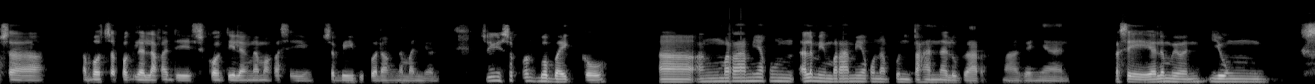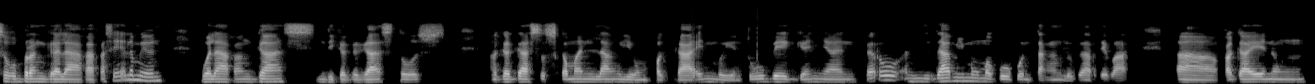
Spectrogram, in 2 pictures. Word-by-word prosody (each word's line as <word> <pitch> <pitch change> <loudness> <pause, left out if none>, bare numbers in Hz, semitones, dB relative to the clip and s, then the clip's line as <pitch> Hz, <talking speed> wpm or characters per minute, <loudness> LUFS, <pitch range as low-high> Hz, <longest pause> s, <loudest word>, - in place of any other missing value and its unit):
sa 100 -3 +2 0.4
about 115 -1 +1
sa 115 - 0
paglalakad 110 0 +2
is 100 -1 -1
konti 105 0 +1
lang 105 -1 +2
naman 100 0 -4
kasi 95 -2 -8
sa - - -4
baby 100 0 -2
ko - - 0
lang 95 0 -5
naman 95 0 -7
'yon 90 -1 -12 0.4
so - - -10
yung 180 0 -1
sa - - +1
pagba-bike 150 -6 +1
ko 105 0 +2 0.5
ah, 120 -1 +3
ang 140 +3 -5
marami 155 +2 +1
akong 155 -2 -6
alam 165 - +4
mo - - -2
yun 140 - -3
marami 135 +1 +1
akong 135 -1 -5
napuntahan 115 -2 -3
na 110 - +1
lugar 95 -2 -2 0.2
mga 90 +1 -7
ganyan, 90 -1 -7 0.5
kasi 120 -3 +3
alam 140 +4 +3
mo - - +2
yun 125 0 -3 0.2
yung 135 -1 +2 0.7
sobrang 130 -1 +4
gala 115 -2 +4
ka 110 +1 +1
kasi 155 +9 -2
alam 220 0 0
mo - - +1
'yon 175 +2 -3 0.4
wala 125 -1 +5
kang 125 0 -4
gas 130 -1 +3
hindi 120 -1 -5
ka 110 - 0
gagastos 115 +1 +1 0.5
maggagastos 125 +2 +4
ka - - -2
man 125 -1 -1
lang 120 0 0
yung 115 -2 -4
pagkain 105 +5 +1
mo 110 - -2
'yong 105 -1 -5
tubig 130 -1 0
ganyan 120 -1 -3
pero 200 +7 0
ang 140 0 -7
dami 155 +2 +4
mong 150 -2 -5
mapupuntahang 110 -4 -3
ng - - -10
lugar 95 +4 -2
'di 450 - -2
ba - - 0 0.6
ah 105 -2 +3
kagaya 120 +2 +5
nung, 115 -1 -4
120 Hz, 170 wpm, -25 LUFS, 110-135 Hz, 0.7 s, wala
